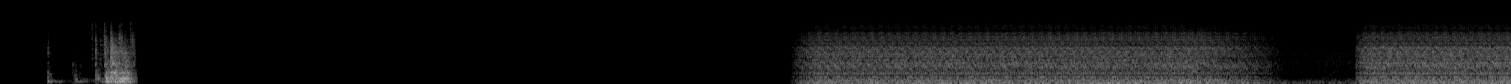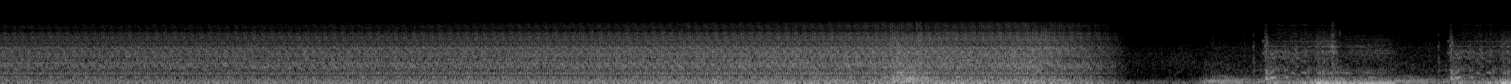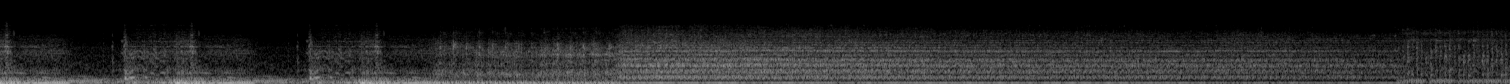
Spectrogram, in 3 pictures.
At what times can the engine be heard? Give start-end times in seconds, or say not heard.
7.9-45.2.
